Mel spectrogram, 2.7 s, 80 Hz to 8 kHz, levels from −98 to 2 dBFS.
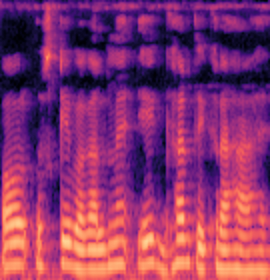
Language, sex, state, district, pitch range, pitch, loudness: Hindi, female, Bihar, Saran, 160-195 Hz, 175 Hz, -16 LUFS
